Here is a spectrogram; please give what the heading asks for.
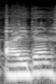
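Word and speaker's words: either: দেখো, নাইদার আইদার সো নর, এই নাইদার আর আইদারকে দুভাবে আমরা উচ্চারণ করতে পারি, নিদার আর ইদার, তোমাদের যেটা পছন্দ, হয়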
